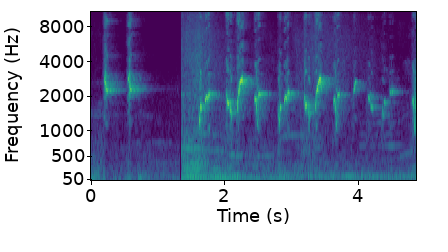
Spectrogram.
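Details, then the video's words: Lively male yellow-vented bulbul: two sharp whistles, a brief pause, then a chattering series of fluty rising and falling notes in quick irregular bursts, with faint background hiss. "SUARA trucukan gacor ropel panjang"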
